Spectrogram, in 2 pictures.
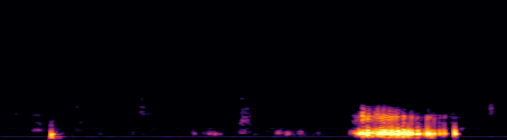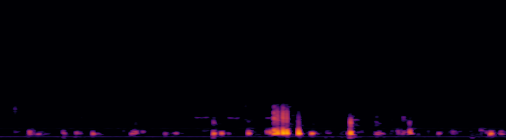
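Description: A low gurgling rumble of about a second, among scattered soft gurgles and pops. Ordinary bowel sounds.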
